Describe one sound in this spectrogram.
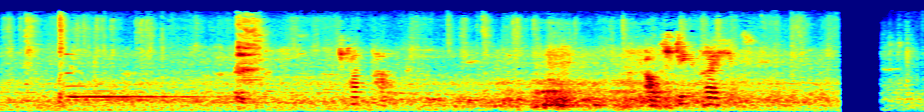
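A train rumbles and rattles steadily along its tracks, heard from inside a carriage.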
